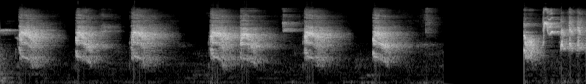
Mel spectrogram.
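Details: Long-tailed shrike giving kasaran, rough harsh notes: loud grating squawks repeated about every 0.8 seconds, a pause, then a final burst of scratchy notes.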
